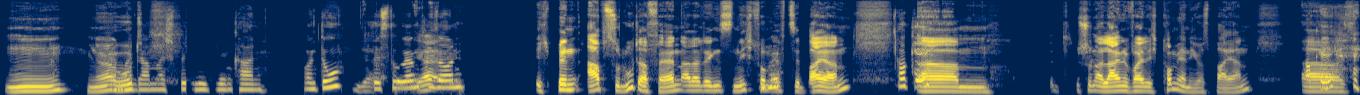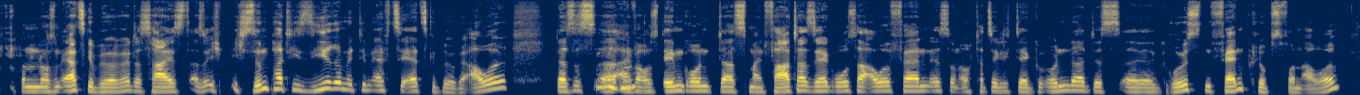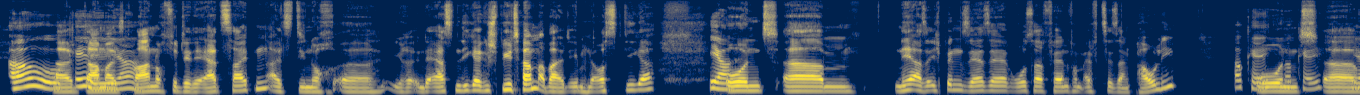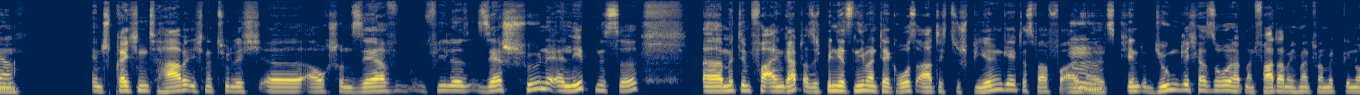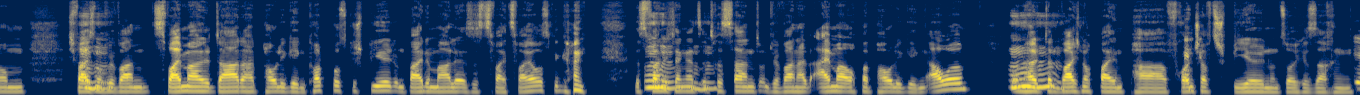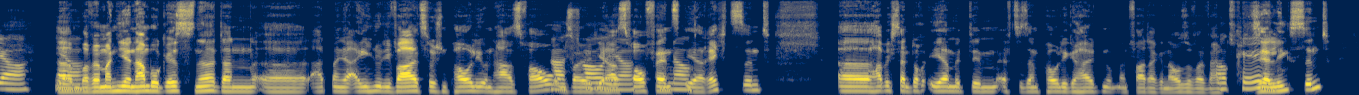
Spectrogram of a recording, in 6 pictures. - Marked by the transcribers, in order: other background noise; drawn out: "Ähm"; chuckle; drawn out: "ähm"; laughing while speaking: "ausgegangen"; chuckle
- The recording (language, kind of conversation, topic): German, unstructured, Was war dein schönstes Sporterlebnis?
